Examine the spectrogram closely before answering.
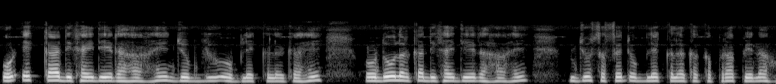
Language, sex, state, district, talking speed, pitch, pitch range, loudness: Hindi, male, Arunachal Pradesh, Longding, 230 wpm, 165 Hz, 155-175 Hz, -17 LUFS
